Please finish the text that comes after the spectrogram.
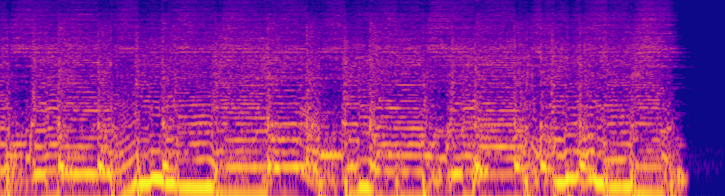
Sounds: Music, Exciting music

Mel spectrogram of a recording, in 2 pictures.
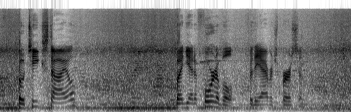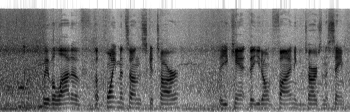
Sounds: Speech

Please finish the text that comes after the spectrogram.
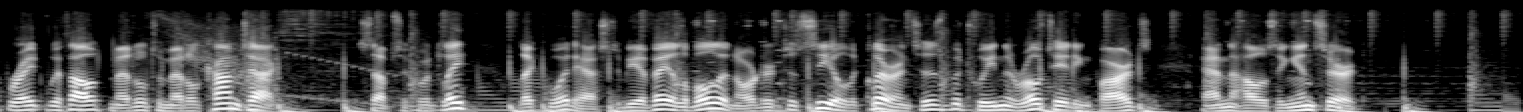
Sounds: Speech, Music

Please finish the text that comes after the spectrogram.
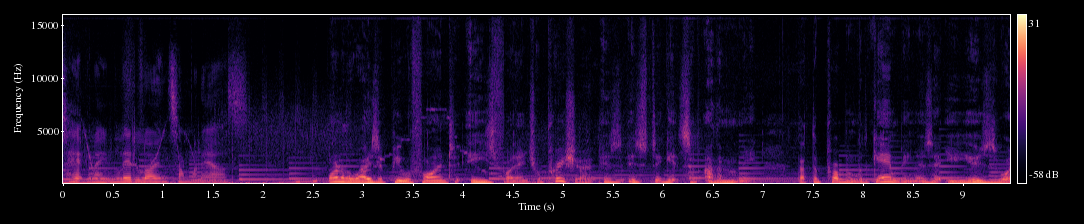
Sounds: Speech, Music

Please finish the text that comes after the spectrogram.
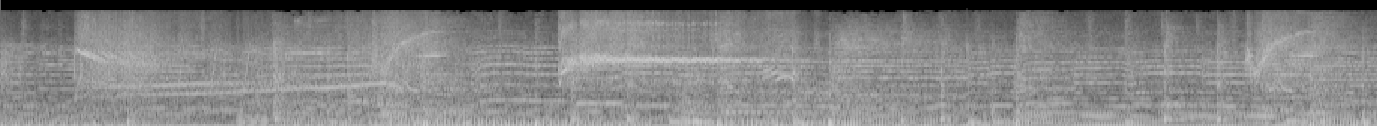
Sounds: Music

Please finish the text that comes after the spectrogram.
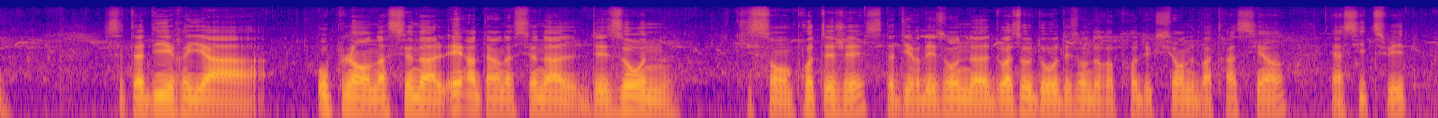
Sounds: Speech

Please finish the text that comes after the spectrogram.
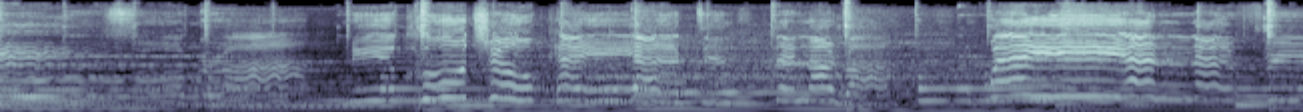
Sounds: Music, Female singing

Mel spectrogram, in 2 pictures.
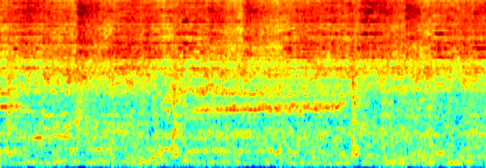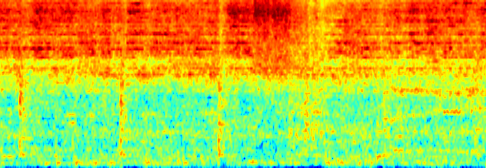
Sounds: Music, Heavy metal

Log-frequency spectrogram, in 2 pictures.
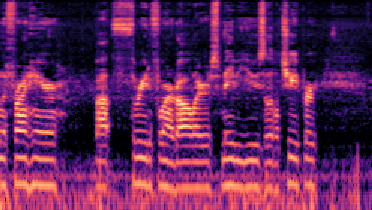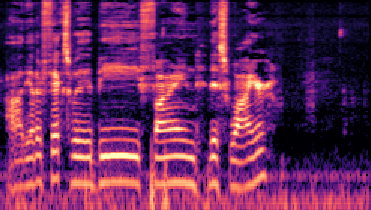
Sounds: Speech

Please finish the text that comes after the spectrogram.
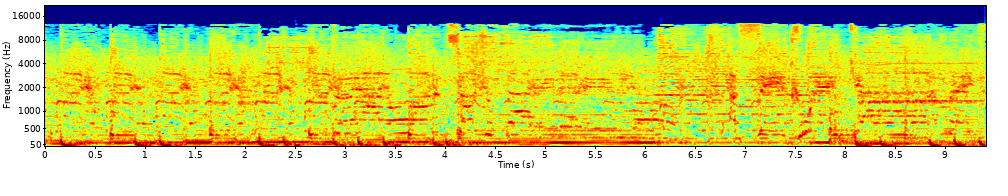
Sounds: Music

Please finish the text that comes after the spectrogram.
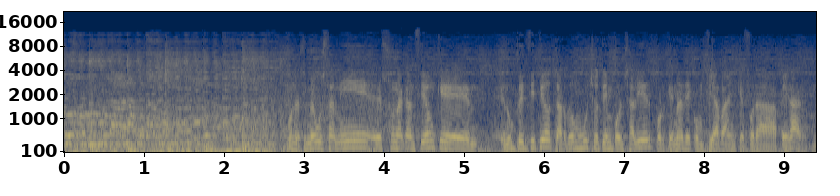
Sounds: Techno, Music, Speech

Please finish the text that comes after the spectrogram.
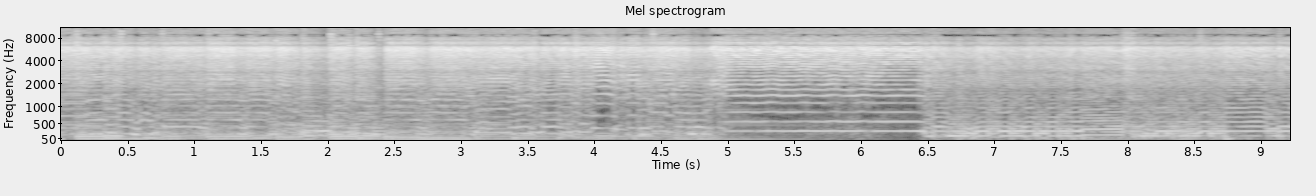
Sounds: Bass guitar, Guitar, Bowed string instrument, Musical instrument, Heavy metal, Music

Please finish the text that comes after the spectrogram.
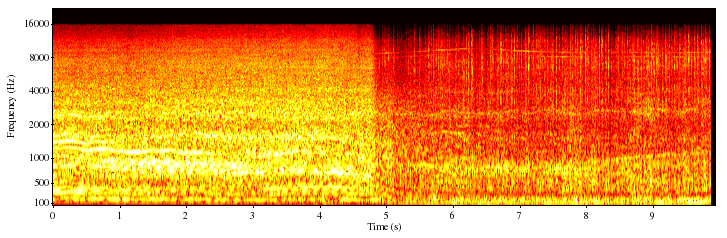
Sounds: Vehicle

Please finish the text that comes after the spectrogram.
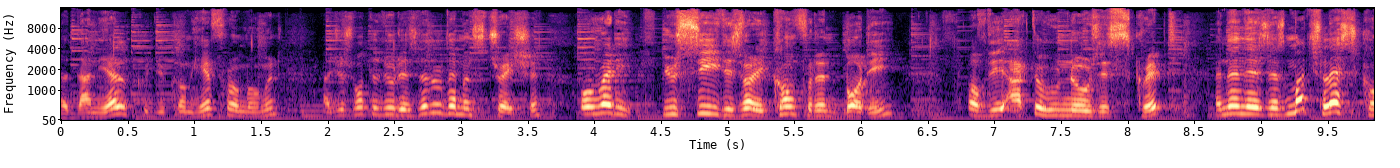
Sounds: Music, Speech

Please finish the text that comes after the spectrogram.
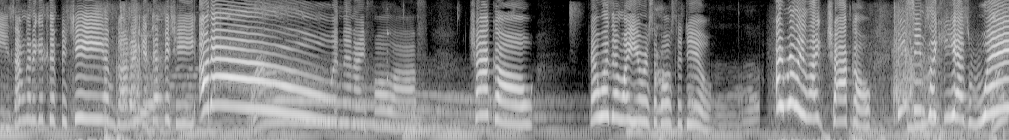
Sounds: Music, Speech

